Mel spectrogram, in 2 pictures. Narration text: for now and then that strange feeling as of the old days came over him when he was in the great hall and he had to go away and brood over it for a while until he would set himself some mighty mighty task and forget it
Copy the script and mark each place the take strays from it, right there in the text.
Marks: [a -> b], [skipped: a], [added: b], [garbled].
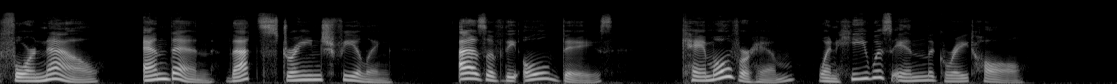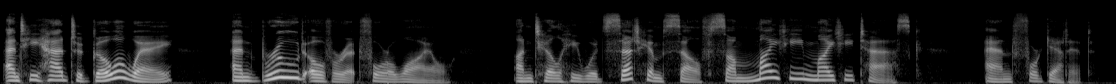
for now and then that strange feeling as of the old days came over him when he was in the great hall and he had to go away and brood over it for a while until he would set himself some mighty mighty task and forget it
